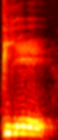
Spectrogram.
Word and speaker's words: pied: Exemple, pourquoi doit ça s'écrire avec G, pourquoi pied ça s'écrit avec D et on n'entend pas le D.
